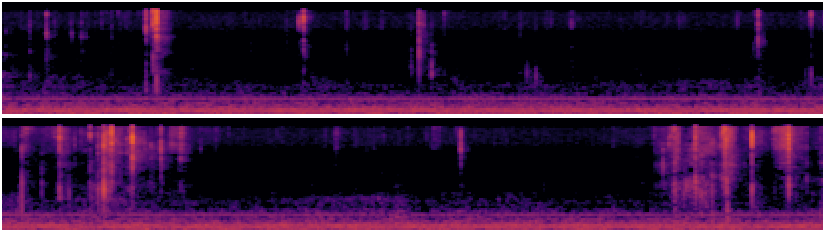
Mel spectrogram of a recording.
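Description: Rigid plastic card holders clicking and crinkling as a stack of sleeved trading cards is flipped through by hand, in scattered short handling noises that cluster about halfway through and again near the end. Under it runs a steady room hum.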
